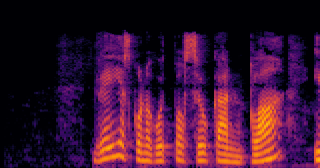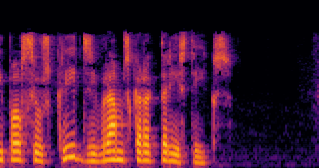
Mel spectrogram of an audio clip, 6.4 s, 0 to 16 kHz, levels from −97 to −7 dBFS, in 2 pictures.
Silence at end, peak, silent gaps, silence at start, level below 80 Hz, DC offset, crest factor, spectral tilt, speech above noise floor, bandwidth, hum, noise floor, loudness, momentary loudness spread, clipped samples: 0.9 s; -4 dBFS; none; 0.95 s; -62 dBFS; under 0.1%; 22 dB; -4.5 dB/octave; 55 dB; 8 kHz; none; -79 dBFS; -24 LUFS; 11 LU; under 0.1%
